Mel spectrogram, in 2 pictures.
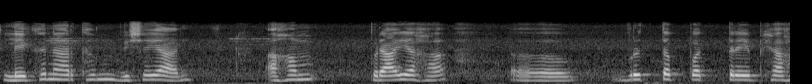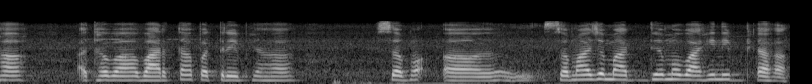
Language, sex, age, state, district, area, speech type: Sanskrit, female, 45-60, Maharashtra, Nagpur, urban, spontaneous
